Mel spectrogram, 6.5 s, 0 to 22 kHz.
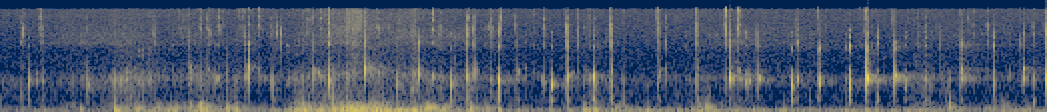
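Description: Fingertips and nails scratch and rub the hollow, fist-sized metal mesh grille of a black USB condenser microphone, while the hands also cup over it. Rapid, irregular sharp scratches and clicks carry a ringing metallic tone around 1.2 kHz with bright edges, over heavy low, muffled rumbling that swells loudest in the middle as the hands cover the grille.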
